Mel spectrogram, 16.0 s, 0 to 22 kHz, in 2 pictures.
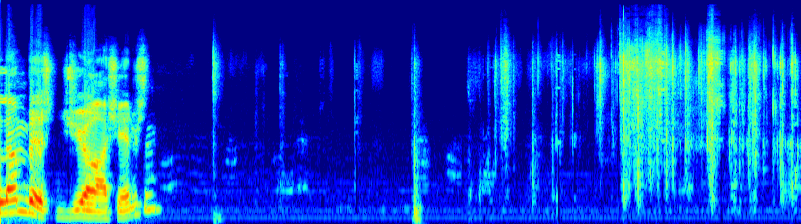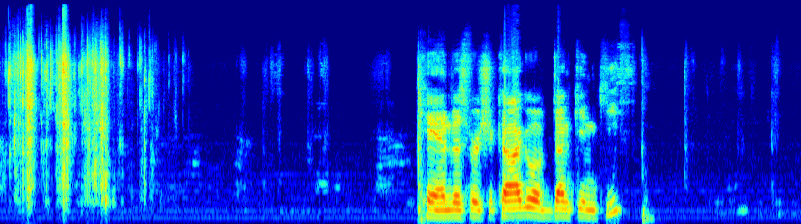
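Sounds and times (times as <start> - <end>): cards rustling: 4.8 - 9.8
foil wrapper tearing and crinkling: 5.0 - 9.8.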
